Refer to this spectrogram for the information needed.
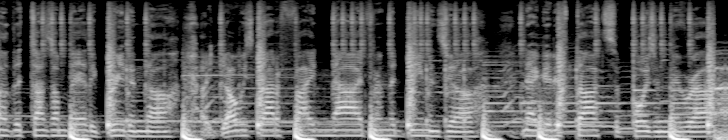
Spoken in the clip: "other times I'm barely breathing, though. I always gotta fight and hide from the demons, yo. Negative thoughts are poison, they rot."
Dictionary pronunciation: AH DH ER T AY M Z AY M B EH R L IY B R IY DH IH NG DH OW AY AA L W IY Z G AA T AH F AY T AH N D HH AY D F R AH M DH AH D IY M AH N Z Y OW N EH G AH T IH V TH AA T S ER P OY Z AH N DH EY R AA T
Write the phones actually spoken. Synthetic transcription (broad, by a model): AH DH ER T AY M Z AY M B EH R L IY B R IY DH IH NG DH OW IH AA L W IY Z G AA T AH F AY AH N AY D F R AH M DH AH D IY M AH N Z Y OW N EH G AH T IH V TH AA T S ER P OY Z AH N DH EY R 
